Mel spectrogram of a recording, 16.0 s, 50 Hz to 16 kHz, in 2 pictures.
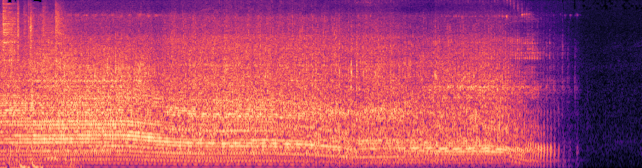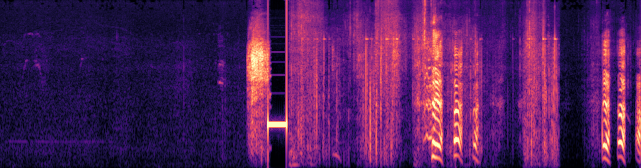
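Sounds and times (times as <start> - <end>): paramotor engine running: 0.0 - 7.3.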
